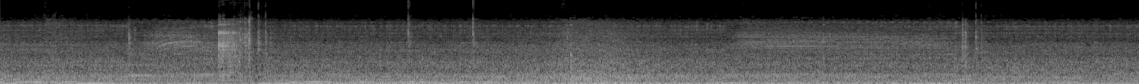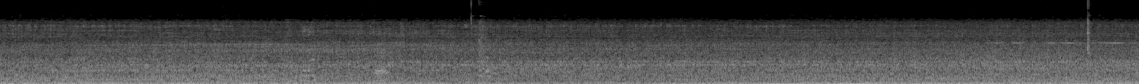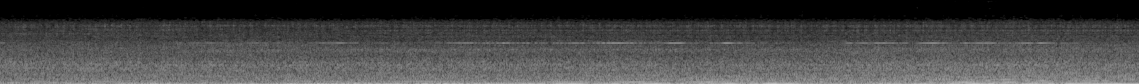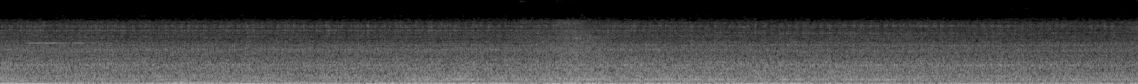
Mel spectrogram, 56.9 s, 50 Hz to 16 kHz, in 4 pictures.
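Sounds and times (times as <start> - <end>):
milling machine motor hum: 1.2 - 20.0.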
